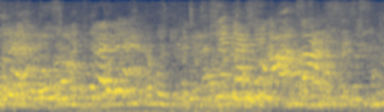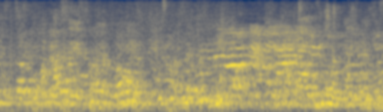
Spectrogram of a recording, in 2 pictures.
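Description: A crowd of adults chatters all around in a crowded room.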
